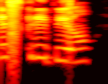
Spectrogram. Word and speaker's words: escribió: el acento en la y escribió vemos que el la sílaba tónica se encuentra en la última sílaba por lo tanto es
